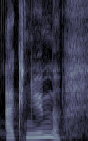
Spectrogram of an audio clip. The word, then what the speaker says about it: HACNUM: Donc, le jeudi après-midi à 14h, on reçoit le réseau ACNUM. Ça s'écrit H-A-C-N-U-M.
